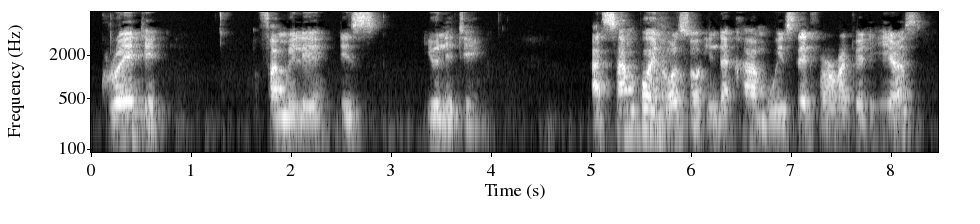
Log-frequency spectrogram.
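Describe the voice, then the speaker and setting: A young man addresses a seminar room in measured phrases, pausing often with uh. His tone is bright and forceful at an ordinary pitch. A faint room hum runs underneath. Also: poor audio. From northern Uganda. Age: young adult. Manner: measured, with many uh pauses. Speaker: guest speaker, student. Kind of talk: presentation.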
